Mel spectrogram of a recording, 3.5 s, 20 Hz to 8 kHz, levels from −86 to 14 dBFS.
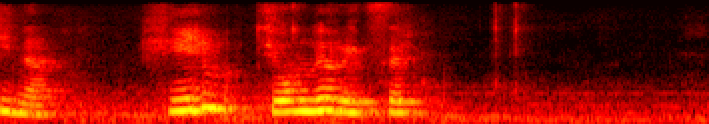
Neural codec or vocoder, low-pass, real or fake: codec, 16 kHz, 6 kbps, DAC; 7.2 kHz; fake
